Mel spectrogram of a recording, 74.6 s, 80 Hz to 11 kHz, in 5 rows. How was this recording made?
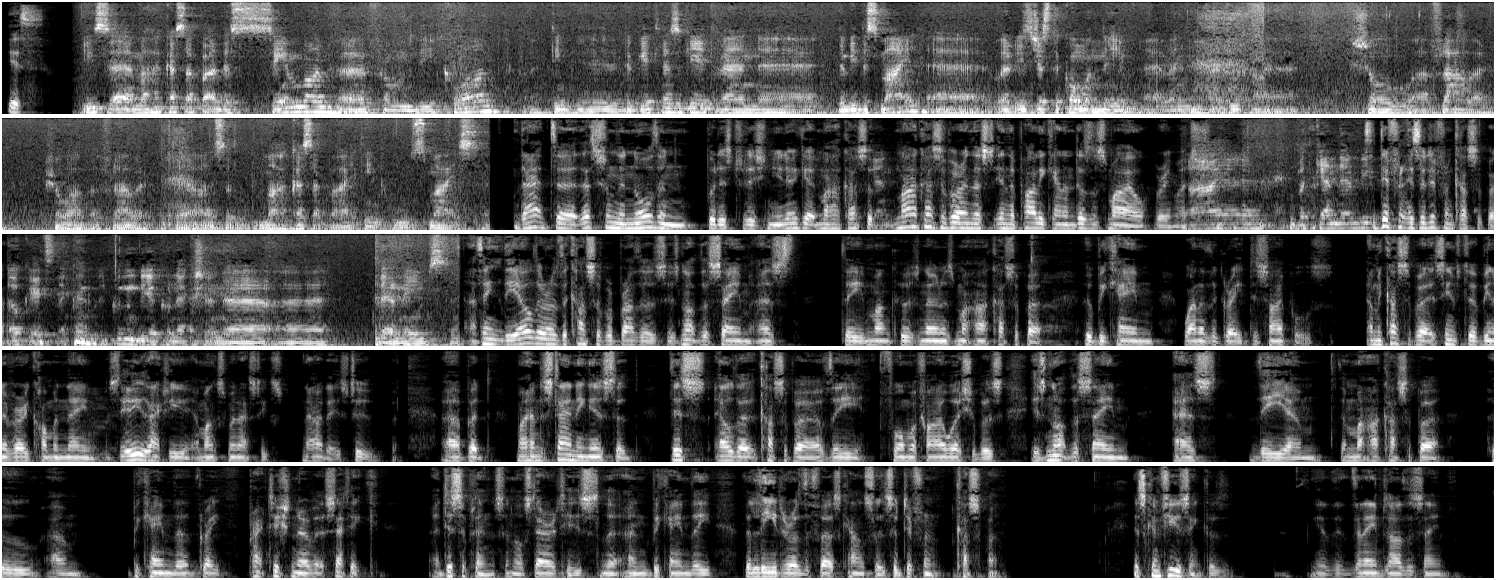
Readings from The Island, Session 6 – Jan. 16, 2025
